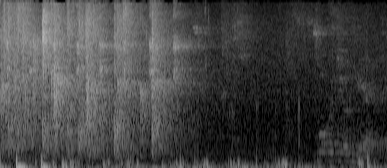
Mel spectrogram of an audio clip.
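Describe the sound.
An audience bursts into a dense round of applause, loud at first and thinning out over a few seconds, with thumping beats and voices mixed into the clapping.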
